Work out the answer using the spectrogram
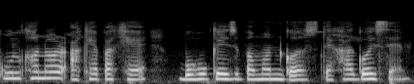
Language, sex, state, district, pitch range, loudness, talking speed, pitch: Assamese, female, Assam, Kamrup Metropolitan, 230-255 Hz, -15 LUFS, 130 wpm, 240 Hz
